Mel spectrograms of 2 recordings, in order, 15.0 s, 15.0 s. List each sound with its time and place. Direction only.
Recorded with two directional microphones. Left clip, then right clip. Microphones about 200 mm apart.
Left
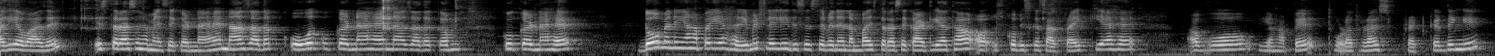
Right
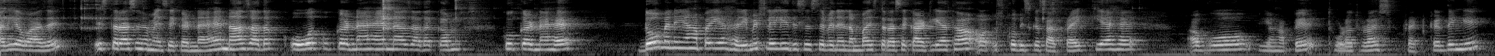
0.0 s speech: 30° left (ahead or behind)
6.4 s a woman's voice: 20° left (ahead or behind)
